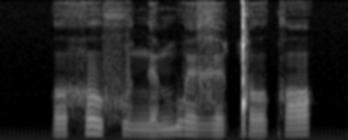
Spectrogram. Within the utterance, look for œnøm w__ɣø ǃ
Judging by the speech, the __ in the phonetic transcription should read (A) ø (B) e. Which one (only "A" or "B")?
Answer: A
